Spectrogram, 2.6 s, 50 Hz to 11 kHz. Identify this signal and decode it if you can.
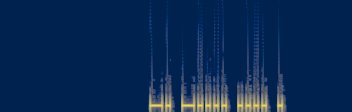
Morse code, heard as a keyed tone, about 40 wpm, 700 Hz. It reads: N6HE
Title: Call Signs Repeated 3x - 40wpm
